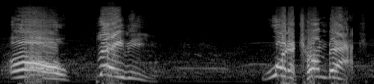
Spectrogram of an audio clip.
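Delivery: loud joyful yell; excited shout. Real, not acted. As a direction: holler with delight. Celebrating the comeback.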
